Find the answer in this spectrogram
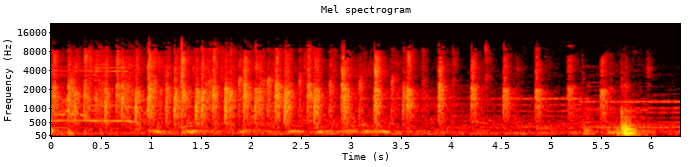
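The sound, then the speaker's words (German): An audience claps steadily for several seconds, a dense patter of hands at moderate loudness, with a faint tonal hum in the background and a brief louder thump near the end. “Gebt mir nochmal einen ganz herzlichen Applaus”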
